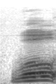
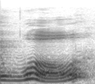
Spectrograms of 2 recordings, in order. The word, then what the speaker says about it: wool: in food School Etc wool is an exception it's better to visualize it with UL L like in pull and then you'll be more likely to have that accurate uh vowel so if I can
